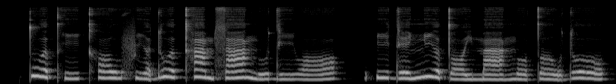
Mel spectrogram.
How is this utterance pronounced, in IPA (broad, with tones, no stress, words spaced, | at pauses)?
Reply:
t̪u˥˨ə̯t̪ʰiː˩˧kʰɔː˧w fi˧˩ə̯du˥˨ə̯kʰa˥˨m saː˧˥ ŋu˩˧diː˩ʋɔː˩˧ | ʔi˧ de˧ ɲi˥˨ə̯t̪ɔː˩jmaː˩ ŋo˧˩t̪ɤː˧˩wdoː˥˨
